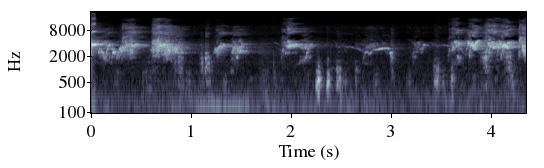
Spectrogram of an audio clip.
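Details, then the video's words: Young Javan myna, a tame bird in lively song, imitating rivals' songs: bursts of harsh, buzzy chatter and squeaky whistles around the upper mid-range, with short gaps and a thin whistled slur near the end. "Jalak kebo muda gacor bongkar suara lawan."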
